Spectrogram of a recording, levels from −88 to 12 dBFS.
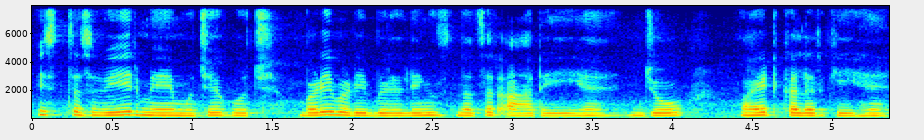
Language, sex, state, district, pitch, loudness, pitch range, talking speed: Hindi, female, Chandigarh, Chandigarh, 215 Hz, -17 LUFS, 210-225 Hz, 180 wpm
